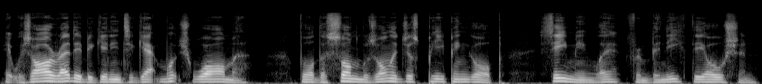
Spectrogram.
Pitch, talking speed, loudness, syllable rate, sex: 115 Hz, 165 wpm, -19 LUFS, 4.8 syllables/s, male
